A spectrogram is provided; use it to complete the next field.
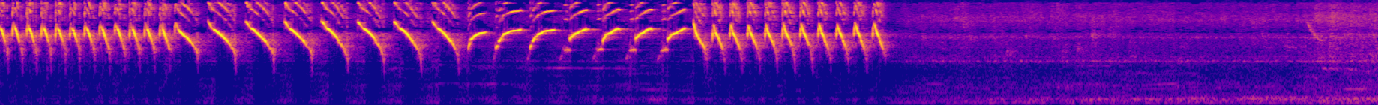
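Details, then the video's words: Canary master song with inserted phrases of Javan tesia and bar-winged prinia, used to tutor other birds: rapid series of high sweeping notes, shifting into dense buzzy trills and fast repeated chips, stopping abruptly, followed by faint room noise. "SUARA KENARI GACOR ISIAN CIBLEK PRENJAK❗MASTERAN BURUNG PALING REKOMENDASI."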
